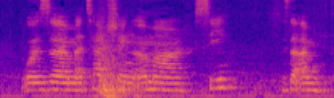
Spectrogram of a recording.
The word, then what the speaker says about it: Omar Sy: Was um attaching Omar Sy Is that I'm pronouncing his name right? Omar Sy, yes.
